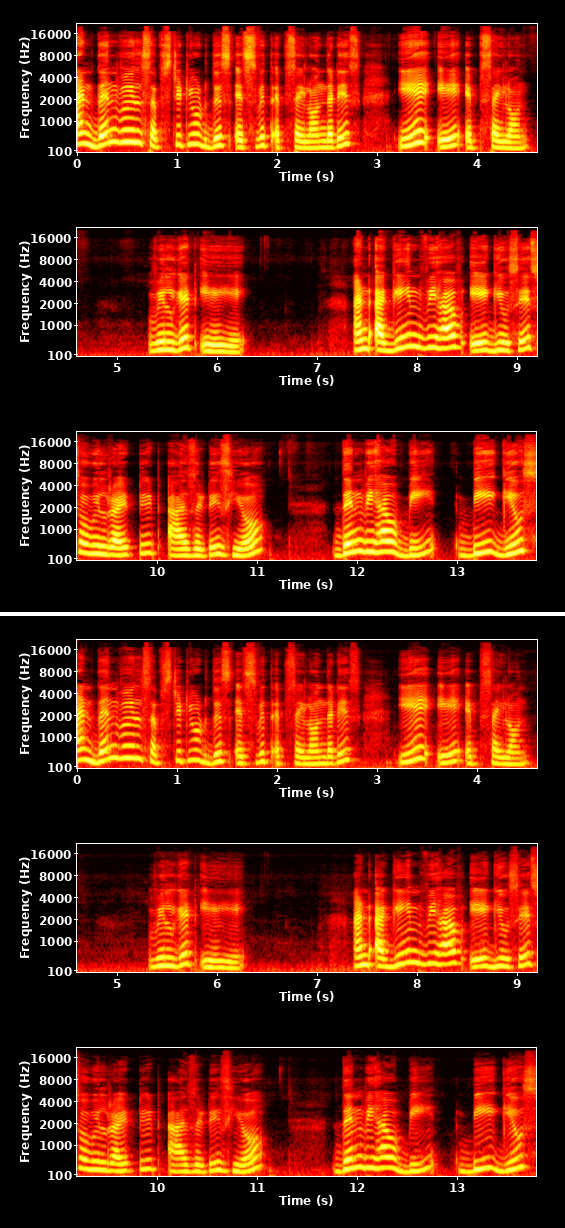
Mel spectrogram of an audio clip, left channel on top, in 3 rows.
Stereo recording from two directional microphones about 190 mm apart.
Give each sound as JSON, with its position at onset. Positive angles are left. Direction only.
{"t": 0.2, "sound": "a woman's voice", "side_deg": 25}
